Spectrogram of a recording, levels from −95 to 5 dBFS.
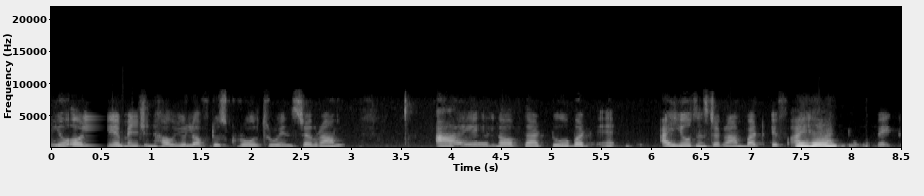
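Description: At 0.35 s the packets stopped arriving on time and the jitter buffer ran dry, most likely a call audio freeze. The receiver stretched the last sound into a fading buzz for about 0.21 s, touching silence for about 20 ms, then resumed where it left off. Nothing was lost, but a gap now sits in the speech and everything after it is delayed.

Right after, short concealed packet loss strikes three times: at 0.70 to 0.74 s, 0.74 to 0.78 s and 0.82 to 0.88 s. Chunks of 20 to 40 ms never reached the decoder, so the receiver extrapolated from the preceding sound. Each hole comes out as a brief smear or wobble.

From 0.94 s to 3.00 s a call bitrate drop follows. The bandwidth estimate fell and the Opus encoder was cut from 32 to 16 kbps, holding the lowest rate for about 1.2 s. The speech becomes rougher and more watery until the rate climbs back.

Between 5.92 and 7.35 s a jitter buffer speed-up trims the backlog. 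The buffer had too much audio queued, so the receiver cut out pitch-period slices repeatedly, roughly 0.2 s in all. The speech runs at about 114% speed with unchanged pitch and sounds hurried.

From 7.83 to 8.42 s the talker's level dips, by about 25 dB at its deepest, over roughly 0.4 s in pieces. This is likely speech suppressed in double talk, with the echo canceller ducking the speech while both sides spoke at once.

Inside that stretch, at 8.11 to 8.19 s, a faint scrap of delayed speech appears about 30 dB down, lagging by 344 ms. This is likely echo leak, loudspeaker sound the far end's canceller failed to remove and sent back.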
